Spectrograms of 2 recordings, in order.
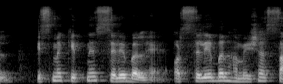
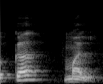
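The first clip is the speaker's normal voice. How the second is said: कमल broken as "ka", pause, "mal"; कमल with a gap after the first syllable; split into syllables; much slower than usual. Shown as a demonstration. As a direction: say कमल in two beats, short ka then mal. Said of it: "मल को एक साथ बोला".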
